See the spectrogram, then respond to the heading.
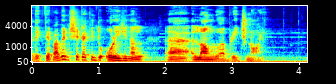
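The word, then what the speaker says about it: Langlois: ব্রিজের নামের ক্ষেত্রে আমি লংলোয়া এবং ল্যাংলয় দুটো উচ্চারণই ব্যবহার করেছি।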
